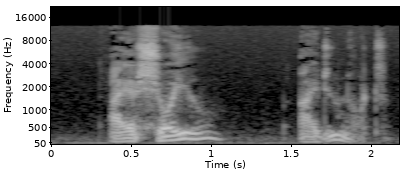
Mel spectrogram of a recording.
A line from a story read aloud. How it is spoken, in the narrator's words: responded Sir Francis quietly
